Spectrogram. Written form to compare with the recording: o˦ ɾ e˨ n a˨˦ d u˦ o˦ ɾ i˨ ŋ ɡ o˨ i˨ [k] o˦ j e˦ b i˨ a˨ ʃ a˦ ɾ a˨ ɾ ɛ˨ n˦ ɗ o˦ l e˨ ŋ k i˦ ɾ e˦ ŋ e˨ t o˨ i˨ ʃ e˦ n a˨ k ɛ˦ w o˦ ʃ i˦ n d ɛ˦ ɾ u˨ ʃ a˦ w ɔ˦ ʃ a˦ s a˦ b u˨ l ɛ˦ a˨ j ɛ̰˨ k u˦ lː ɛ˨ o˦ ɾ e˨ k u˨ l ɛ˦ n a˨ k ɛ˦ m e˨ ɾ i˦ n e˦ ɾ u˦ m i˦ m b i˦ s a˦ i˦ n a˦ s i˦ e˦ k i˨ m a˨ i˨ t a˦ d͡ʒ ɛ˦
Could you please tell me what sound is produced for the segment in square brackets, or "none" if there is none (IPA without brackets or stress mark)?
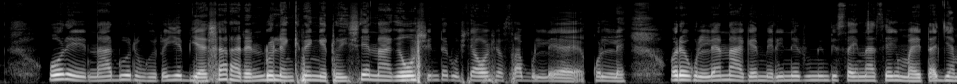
t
